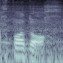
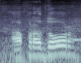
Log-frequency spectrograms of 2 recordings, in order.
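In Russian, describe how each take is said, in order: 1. Звуки «р» произносятся как придыхательные звуки «х». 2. Звуки «р» произносятся как раскатистые «р». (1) "это правильное произношение, чисто бразильское" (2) "я его всю дорогу называл неправильно"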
